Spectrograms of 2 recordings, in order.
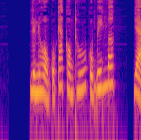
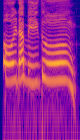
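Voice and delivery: whining; 7 semitones higher than usual. Acted. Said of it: "ả rên rỉ".

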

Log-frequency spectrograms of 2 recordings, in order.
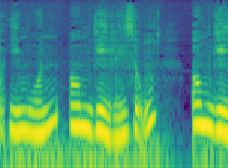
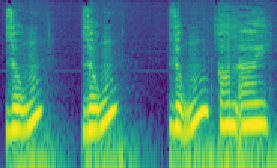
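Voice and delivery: narrated mother's tearful cry, raised slightly; understated anguish, each name lifting at the end; mild sobbing call; 4 semitones higher, slower than usual. A narrator's reading. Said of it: "vừa nức nở kêu tên Dũng".

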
